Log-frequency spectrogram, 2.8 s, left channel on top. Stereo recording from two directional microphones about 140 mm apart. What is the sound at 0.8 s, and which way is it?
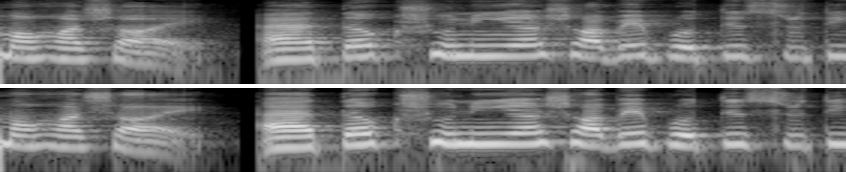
A woman's voice, 30° right (ahead or behind).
